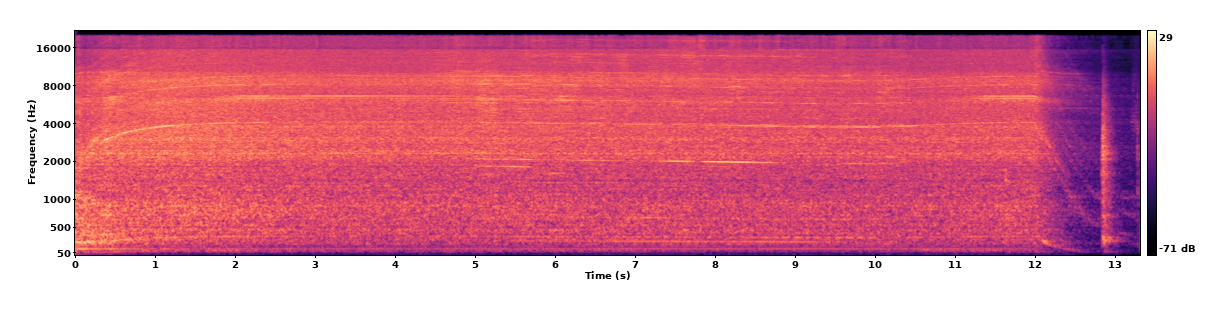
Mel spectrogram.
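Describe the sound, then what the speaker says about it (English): A saw cuts a piece of wood to length in a steady, loud, continuous whine that runs for about twelve seconds before stopping abruptly, followed by a couple of faint knocks. "Start to saw."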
